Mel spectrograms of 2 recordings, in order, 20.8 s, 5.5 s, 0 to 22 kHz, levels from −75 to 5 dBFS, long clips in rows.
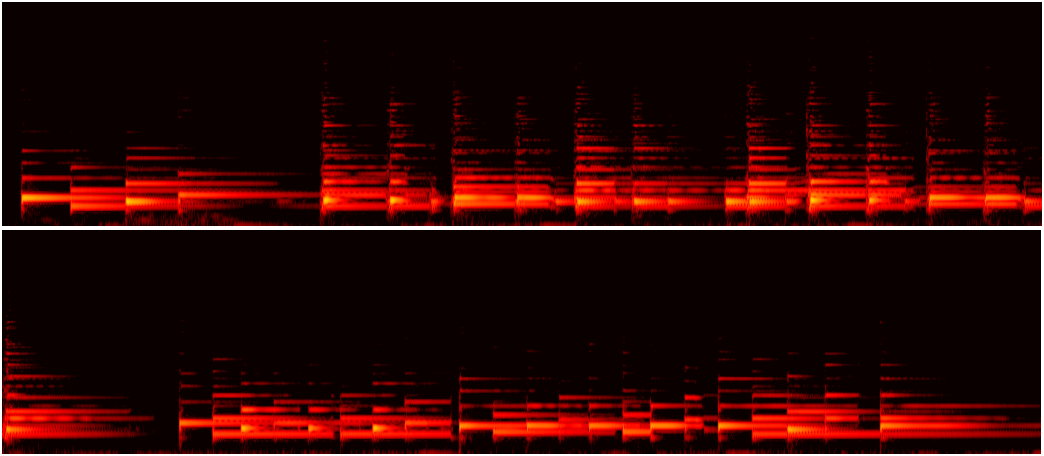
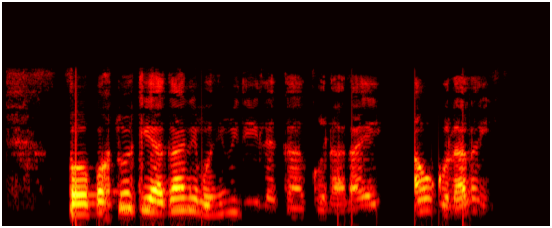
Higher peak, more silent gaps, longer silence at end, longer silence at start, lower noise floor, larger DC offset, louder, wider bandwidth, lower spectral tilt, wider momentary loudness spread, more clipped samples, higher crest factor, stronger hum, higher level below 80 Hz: second, -16 dBFS vs 0 dBFS; second, none vs 0.56-0.61 s, 2.76-2.80 s, 3.82-4.11 s; second, 0 s vs 0.65 s; about the same, 0.2 s vs 0.15 s; first, -67 dBFS vs -47 dBFS; neither; second, -37 LUFS vs -21 LUFS; first, 9 kHz vs 7.8 kHz; first, -6.5 dB/octave vs -5 dB/octave; second, 13 LU vs 22 LU; neither; about the same, 20 dB vs 22 dB; neither; second, -78 dBFS vs -66 dBFS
